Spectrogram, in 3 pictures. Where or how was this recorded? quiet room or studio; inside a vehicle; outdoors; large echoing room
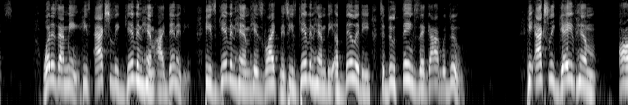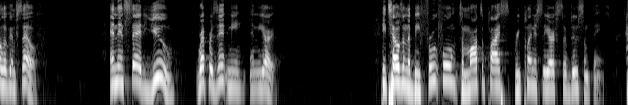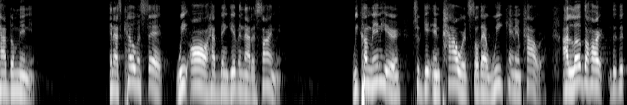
large echoing room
